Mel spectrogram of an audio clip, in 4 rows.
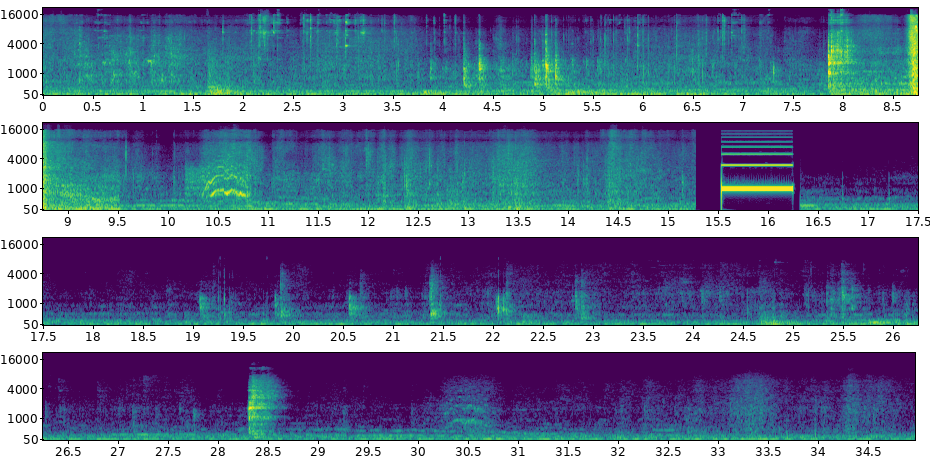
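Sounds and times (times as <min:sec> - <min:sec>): objects being handled: 0:00.0 - 0:15.3
electronic beep: 0:15.6 - 0:16.3.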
